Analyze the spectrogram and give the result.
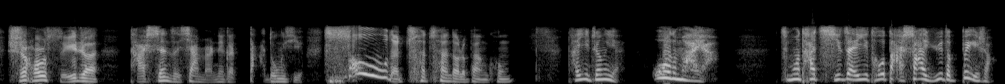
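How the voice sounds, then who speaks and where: A man's voice: fairly high pitch, slightly rough, no room sound. A man, a father, animatedly telling a playful children's story to his son, with frequent exclamations. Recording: slightly muffled dry recording.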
